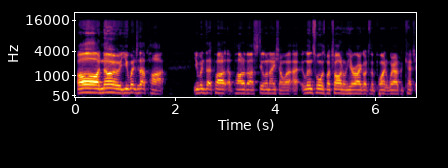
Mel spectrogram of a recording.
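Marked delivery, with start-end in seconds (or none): 0.0-0.9 a sudden loud groan of dismay; loud, real dismay at the topic. Real, not acted. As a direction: caught off guard, loud and pained. Dreading a topic the chat raised.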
